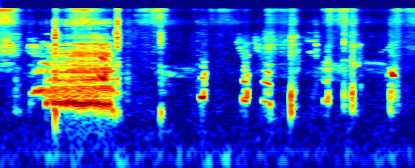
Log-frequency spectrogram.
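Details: Partridge chicks at play: a brief harsh rasping burst opens, then a quick series of short, clear peeping chirps, about three to four each second.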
